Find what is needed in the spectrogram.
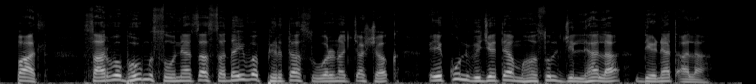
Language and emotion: Marathi, neutral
